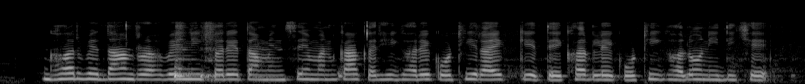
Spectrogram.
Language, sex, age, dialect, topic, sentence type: Chhattisgarhi, female, 18-24, Northern/Bhandar, agriculture, statement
